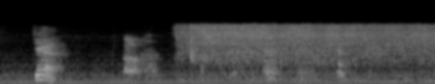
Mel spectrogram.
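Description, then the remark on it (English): A couple of brief voice sounds, then a steady, fairly loud rush of hot water pouring from a tap into a small bowl to thaw chicken, continuing without a break to the end. “Well, that takes a long time to thaw in hot water.”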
